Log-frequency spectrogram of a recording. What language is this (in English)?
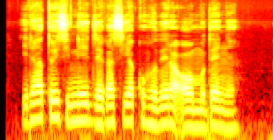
Kikuyu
